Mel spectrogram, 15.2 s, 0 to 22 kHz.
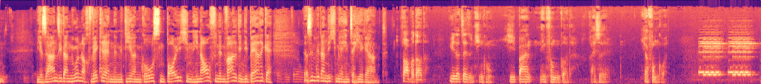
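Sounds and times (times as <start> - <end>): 
speech: 0.7 - 13.4
electronic telephone ringing: 14.0 - 15.2.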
